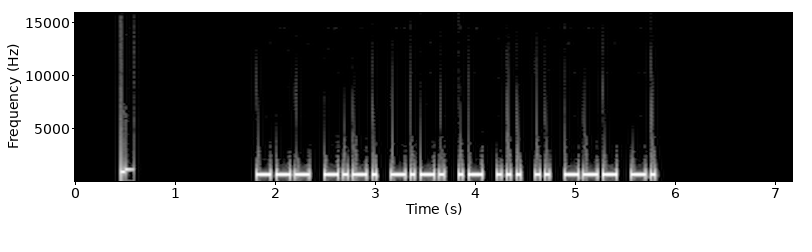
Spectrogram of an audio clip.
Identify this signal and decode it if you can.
Morse code, heard as a keyed tone, about 25 wpm, 700 Hz. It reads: OCCASION
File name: Eight Letter Words - 25wpm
